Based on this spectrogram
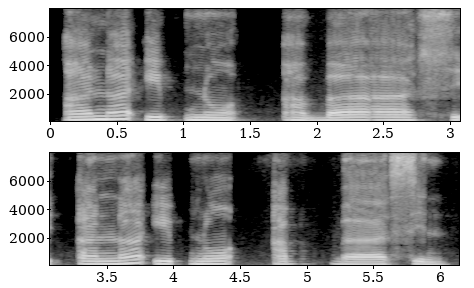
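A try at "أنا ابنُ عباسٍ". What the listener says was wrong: Ana banu Abbasin. Ana ana ban ana banu. Nah, ini hamzatul wasalnya dia tidak dibaca. ya karena dia bukan di awal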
